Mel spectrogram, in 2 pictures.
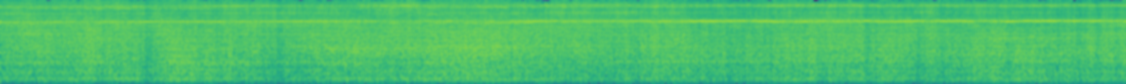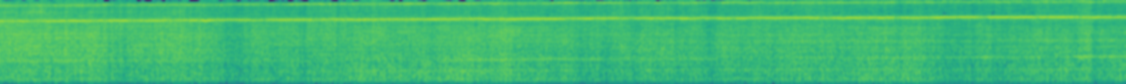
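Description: French Army Gazelle helicopter's Turbomeca Astazou turboshaft running on the ground with the rotor turning. A loud, steady turbine rush carries a high whine that rises slowly in pitch.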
